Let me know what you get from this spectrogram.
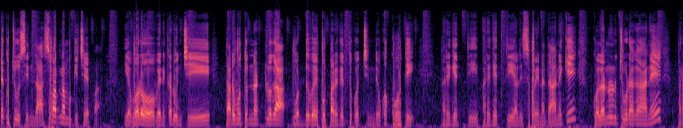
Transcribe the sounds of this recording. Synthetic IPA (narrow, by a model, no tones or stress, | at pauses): ɐkut͡ʃuːsind̪aːspɐɾɳɐmukit͡ʃɛːpɐ̰ | ɛʋɐɾoːʋenɐkɐnuɲt͡ʃit̪ɐɾɐmut̪unːɐʈluɡaːoɖːuʋɐjpupɐɾiɡet̪ːi̥kot͡ʃːind̪iɔkɐkoːt̪ipɐɾiɡet̪ːipɐɾiɡet̪ːiɐlisi̥poːjinɐd̪aːnikikɔlɐnunut͡ʃuːɽɐɡaːne̞ːpɾ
